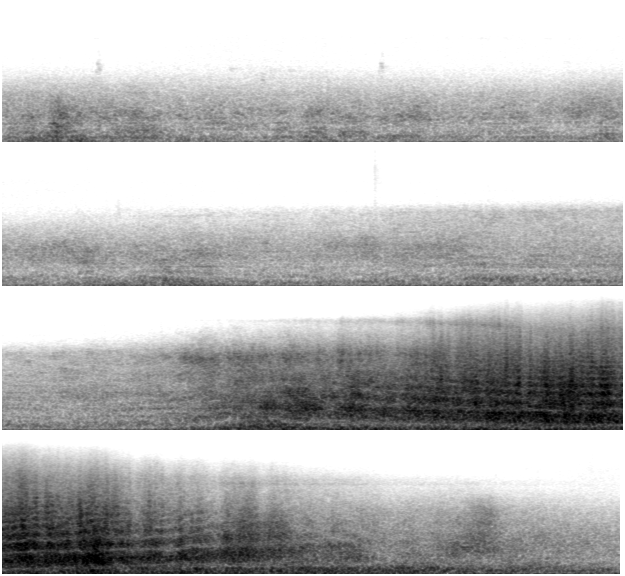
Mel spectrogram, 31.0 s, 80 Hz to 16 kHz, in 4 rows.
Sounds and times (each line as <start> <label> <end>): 9.7 Fighter flight traveling through 31.0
